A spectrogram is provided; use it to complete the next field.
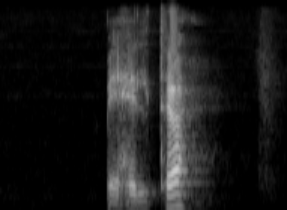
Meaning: container (item that can store or transport objects or materials)
- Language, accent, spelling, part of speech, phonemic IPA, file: German, Austria, Behälter, noun, /b̥eˈhɛltɐ/, De-at-Behälter.ogg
